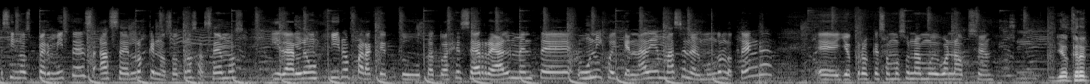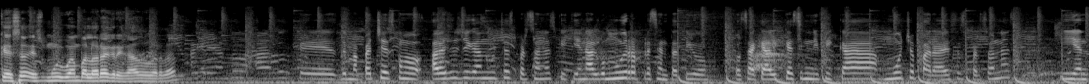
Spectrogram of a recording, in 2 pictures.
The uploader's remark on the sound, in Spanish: Recorriendo la Kermés del Paceño Showroom │ Aire Libre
